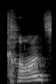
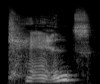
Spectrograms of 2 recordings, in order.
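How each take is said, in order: First: It is said in a Southern British accent. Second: It is said in an American accent. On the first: "so can't in British English, in Southern Standard British English" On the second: "and can't in American English"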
